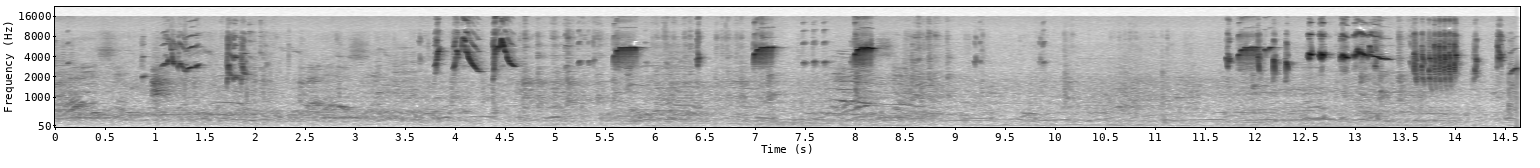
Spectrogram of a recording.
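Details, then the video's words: Red crossbill singing: short, bright bursts of high chirps and buzzy notes in clusters, separated by brief pauses, over a soft low murmur in the background. "تغريد طائر الفلاق (باق كروازي)"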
